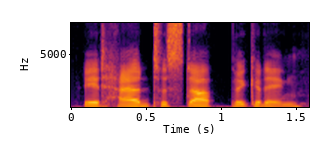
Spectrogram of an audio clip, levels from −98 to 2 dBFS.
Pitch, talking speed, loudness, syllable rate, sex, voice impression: 165 Hz, 190 wpm, -19 LUFS, 5.2 syllables/s, female, feminine, slightly gender-neutral, slightly thin, tensed, slightly powerful, slightly dark, slightly hard, clear, slightly fluent, slightly cool, intellectual, refreshing, slightly sincere, calm, slightly friendly, slightly reassuring, very unique, slightly elegant, slightly wild, slightly sweet, lively, strict, slightly intense, sharp, light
